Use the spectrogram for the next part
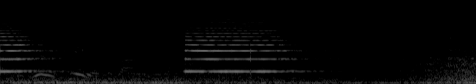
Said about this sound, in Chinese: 伴随着悠长的鸣笛声，一列列满载煤炭的列车缓缓驶入天津港煤炭码头。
